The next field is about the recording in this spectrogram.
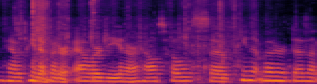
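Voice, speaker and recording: Speaking at a moderate pace with fairly even intonation, a woman with a fairly low pitch is heard over noticeable background noise. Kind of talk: sales presentation. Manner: casual, hesitant with fillers; lower, quieter voice.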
